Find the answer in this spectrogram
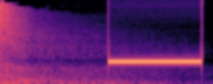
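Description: Editing sound effects: a swelling noise with a low rumble, then about a second in a loud, steady single-pitched beep tone that cuts off abruptly.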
